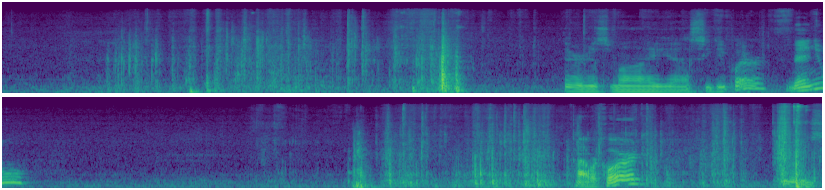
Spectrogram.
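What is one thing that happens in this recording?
Paper and plastic wrapping rustle and crinkle.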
